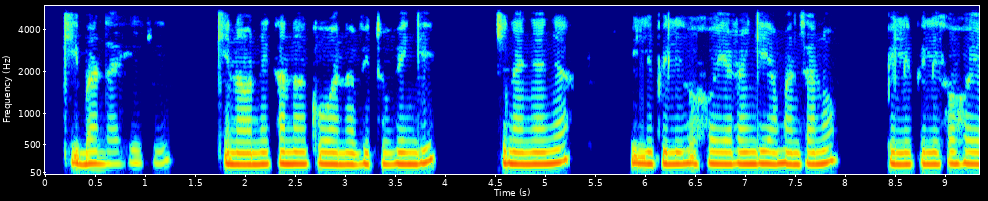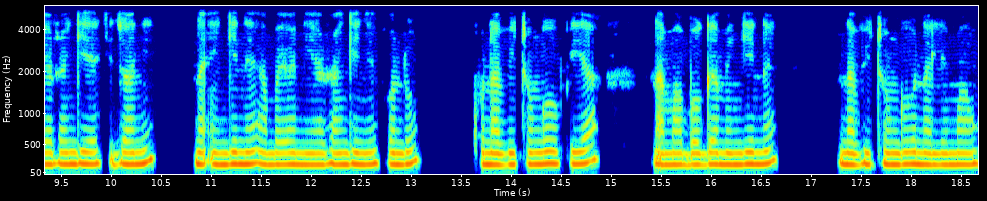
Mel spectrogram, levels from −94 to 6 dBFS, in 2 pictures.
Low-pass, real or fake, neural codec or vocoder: 5.4 kHz; real; none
